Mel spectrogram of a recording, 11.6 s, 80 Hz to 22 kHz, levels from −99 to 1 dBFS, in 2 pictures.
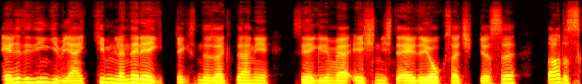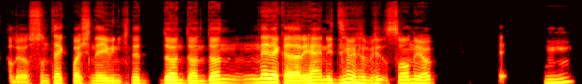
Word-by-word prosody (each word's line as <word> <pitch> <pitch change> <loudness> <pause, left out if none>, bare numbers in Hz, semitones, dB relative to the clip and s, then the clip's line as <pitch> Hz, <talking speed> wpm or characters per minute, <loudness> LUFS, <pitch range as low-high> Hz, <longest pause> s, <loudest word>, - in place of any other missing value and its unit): evde 165 +3 +2
dediğin 180 +1 -1
gibi 150 -7 -2
yani 120 0 0
kimle 165 -5 -1
nereye 160 -3 +5
gideceksin? 105 +3 -9
Özellikle 130 +2 0
hani, 130 -2 -2 0.2
sevgilin 130 -2 0
veya 125 0 +2
eşin 130 0 -2
işte 125 -2 -3
evde 130 +1 +3
yoksa 135 -1 +2
açıkçası 120 +7 -3 0.3
daha 165 +1 +2
da 150 - -1
sıkılıyorsun. 115 -1 -7
Tek 135 +1 -2
başına 120 +1 -1
evin 125 +1 +2
içinde 135 +1 -4 0.2
dön, 145 -1 +4
dön, 120 -1 0
dön. 160 +2 +4 0.4
Nereye 180 -2 +8
kadar 125 -4 +4
yani 145 +2 +2
değil 155 +4 +1
mi? 145 -4 +2
Bir 150 +3 -1
sonu 150 +3 -1
yok. 150 +2 0 1.1
E - - -4
Hı - - -2
hı. 175 +4 -2
135 Hz, 190 wpm, -20 LUFS, 125-155 Hz, 1.1 s, Nereye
